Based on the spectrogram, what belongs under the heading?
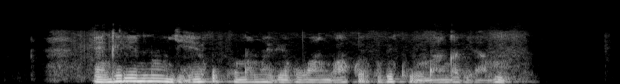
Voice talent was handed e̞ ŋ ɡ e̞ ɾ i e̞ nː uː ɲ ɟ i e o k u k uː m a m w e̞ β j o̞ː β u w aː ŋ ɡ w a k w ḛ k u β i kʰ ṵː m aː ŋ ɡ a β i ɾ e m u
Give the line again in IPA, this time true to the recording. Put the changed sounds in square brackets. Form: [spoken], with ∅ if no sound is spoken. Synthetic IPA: e̞ ŋ ɡ e̞ ɾ i e̞ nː uː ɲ ɟ i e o k u k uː m a m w e̞ β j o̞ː β u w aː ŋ ɡ w a k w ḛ k u β i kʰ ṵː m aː ŋ ɡ a β i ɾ [a] m u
